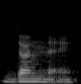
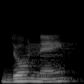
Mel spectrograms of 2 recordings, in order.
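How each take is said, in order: First: The vowel does not sound like a normal O. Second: The vowel is a normal, slightly open O. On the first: This is the general standard educated pronunciation. "It does not sound like letter O. ... that's the general standard so-called educated sound" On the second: This is how some speakers from the south and west say it. "who leave this sound a little open. So they use normal O"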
